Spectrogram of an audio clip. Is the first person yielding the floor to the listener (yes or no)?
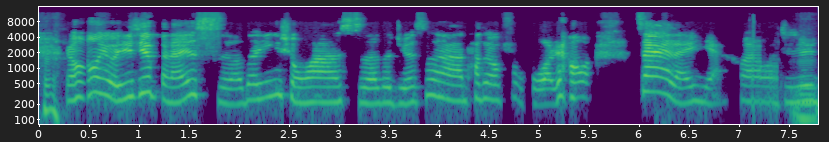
yes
